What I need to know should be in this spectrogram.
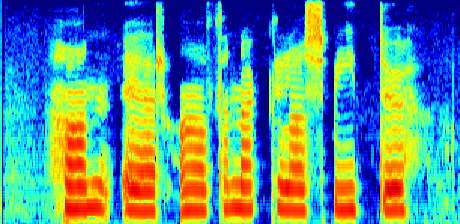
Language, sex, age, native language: Icelandic, female, 8, Icelandic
